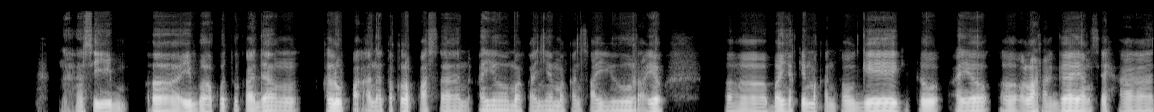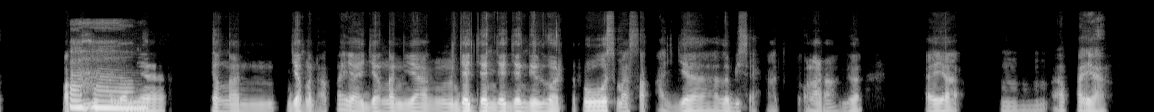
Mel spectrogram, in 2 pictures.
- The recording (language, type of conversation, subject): Indonesian, advice, Apakah Anda diharapkan segera punya anak setelah menikah?
- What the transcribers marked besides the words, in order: none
